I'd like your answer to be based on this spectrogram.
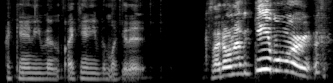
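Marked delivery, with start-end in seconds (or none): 2.0-3.3 exasperated shout. Real, not acted. Frustrated streamer without a keyboard.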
